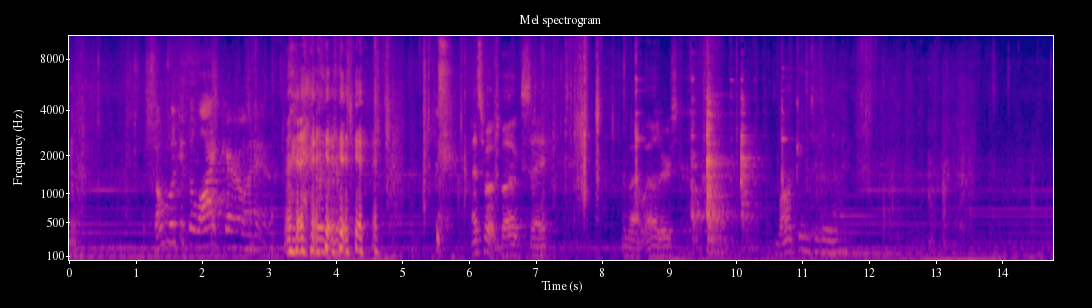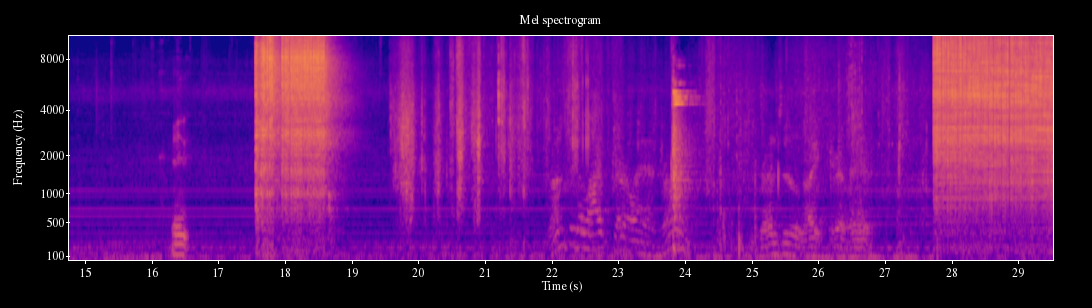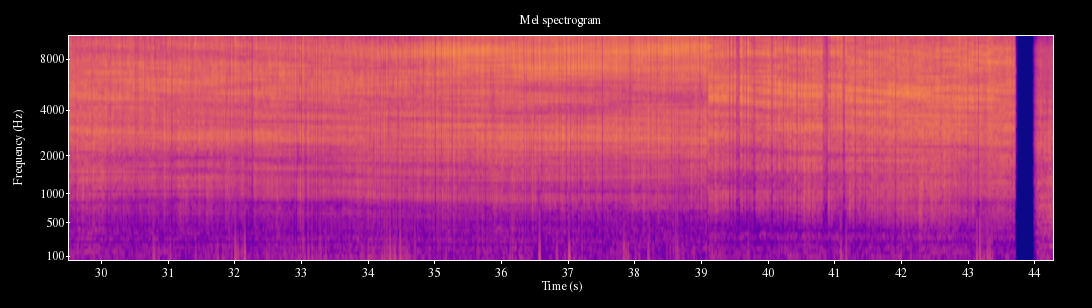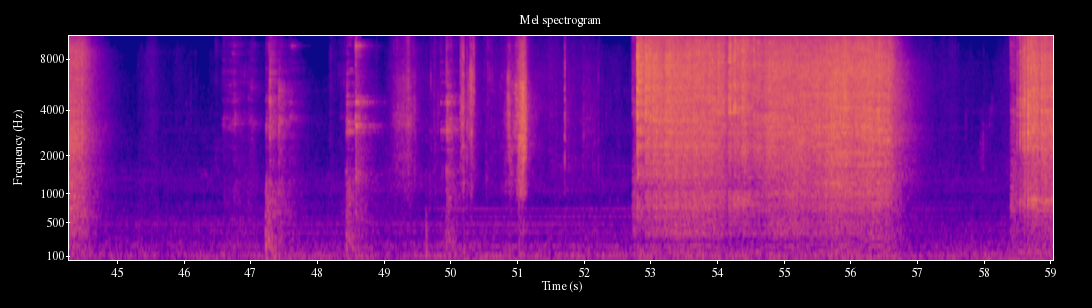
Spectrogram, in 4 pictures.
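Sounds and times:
welder arc crackling: 0:17.5 - 0:19.6, 0:25.8 - 0:43.8, 0:52.7 - 0:57.0, 0:58.4 - 0:59.0.

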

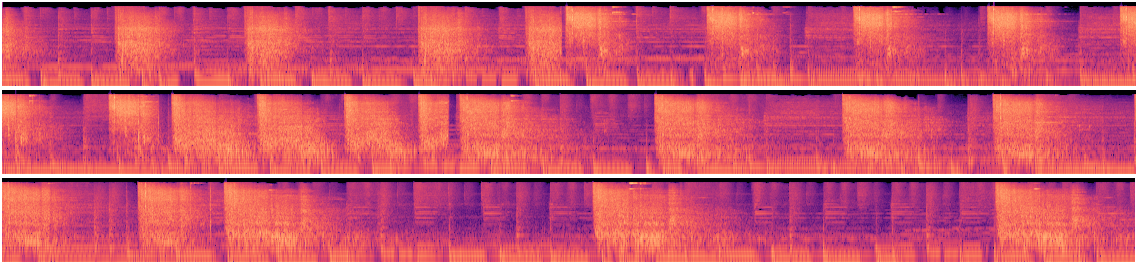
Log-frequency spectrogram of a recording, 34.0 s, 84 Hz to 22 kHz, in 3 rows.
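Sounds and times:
background music with bass line: 0:00.0 - 0:34.0
rifle shots: 0:01.1 - 0:01.8, 0:02.4 - 0:03.1, 0:04.1 - 0:06.4, 0:07.0 - 0:10.6, 0:11.2 - 0:17.0, 0:17.9 - 0:19.1, 0:19.7 - 0:26.4, 0:28.6 - 0:30.0, 0:32.6 - 0:33.8.

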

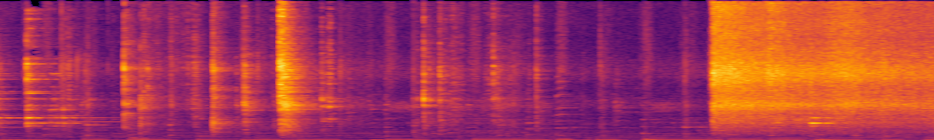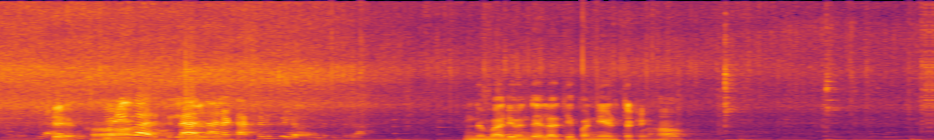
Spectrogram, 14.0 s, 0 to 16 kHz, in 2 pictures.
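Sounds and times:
spatula clinking on steel plates: 0:00.0 - 0:04.1
batter sizzling on a griddle: 0:05.3 - 0:14.0.

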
